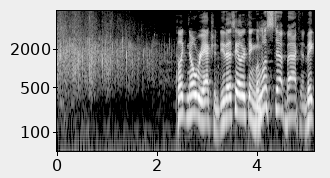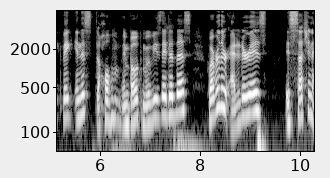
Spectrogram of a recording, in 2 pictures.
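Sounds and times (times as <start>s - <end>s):
applause: 0.0s - 3.4s
speech: 2.4s - 10.2s.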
